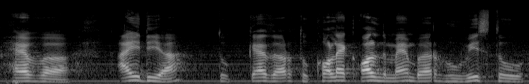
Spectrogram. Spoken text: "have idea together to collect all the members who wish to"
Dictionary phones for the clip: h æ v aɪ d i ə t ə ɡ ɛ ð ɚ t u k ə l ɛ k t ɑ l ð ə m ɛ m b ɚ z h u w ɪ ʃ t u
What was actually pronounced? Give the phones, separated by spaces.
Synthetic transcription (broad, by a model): h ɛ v aɪ d i ə t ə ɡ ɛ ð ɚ t u k ə l ɛ k t ɑ l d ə m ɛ m b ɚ h u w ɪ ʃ t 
